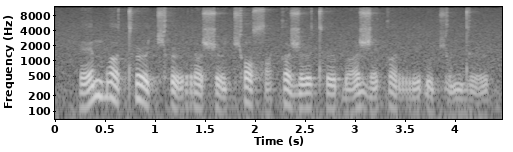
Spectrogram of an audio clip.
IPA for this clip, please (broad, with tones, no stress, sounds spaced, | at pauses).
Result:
ɛ˩˥ m b ʌ˥˨ tʰ ə˞˥˨ t͡ɕʰ ə˞˧˩˧ r ʌ˧˩ ʂ ə˞˧˩˧ t͡ɕʰ ʊ˥˨ sˤ ɪ˩˧ k ʌ˥˨ ʐ ə˞˦ tʰ ə˞˦ ɓ ʌ˩˥ ʐ ɛ˩˥ k ʌ˥˨ r ɪ˩˥ ɗ ʊ˧˩˧ t͡ɕ ʊ˧˩˧ n d ə˞˧˩˧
